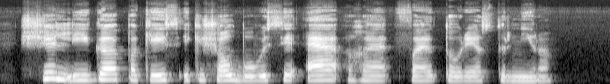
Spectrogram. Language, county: Lithuanian, Vilnius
